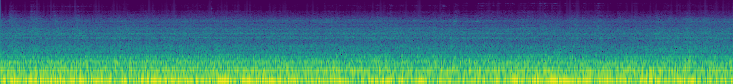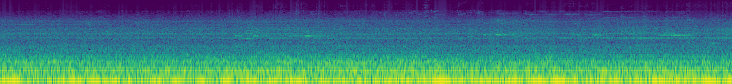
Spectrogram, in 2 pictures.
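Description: Open freight wagons of a goods train rolling past at speed: a loud, steady, heavy rumble of steel wheels on rail.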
